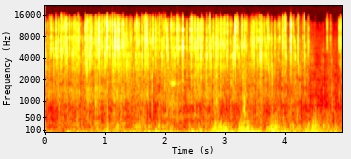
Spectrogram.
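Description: Wind rumbling on the microphone over rapid, irregular clicking and rattling from a baitcasting fishing reel and tackle as a catfish is fought from a kayak.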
